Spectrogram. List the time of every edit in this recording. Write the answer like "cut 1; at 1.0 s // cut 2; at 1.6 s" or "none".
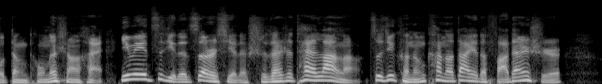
cut 1; at 1.1 s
